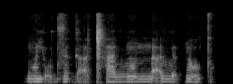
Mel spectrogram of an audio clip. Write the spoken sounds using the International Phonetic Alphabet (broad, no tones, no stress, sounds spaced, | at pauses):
ɡ ɔ̃ j o̰ d z ə ɡ a̰ ǀʰ a lː ɔ̃ nː a̰ lː ə̰ p ũ tˤ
